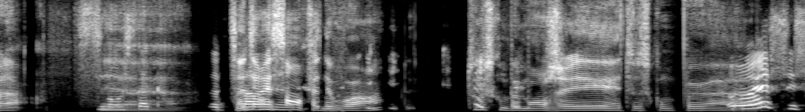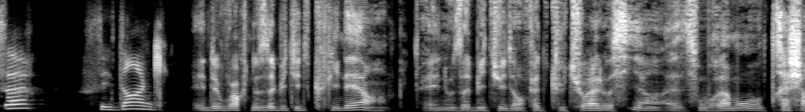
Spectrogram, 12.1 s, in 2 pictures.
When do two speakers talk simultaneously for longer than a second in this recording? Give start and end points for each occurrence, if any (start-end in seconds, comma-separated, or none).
none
